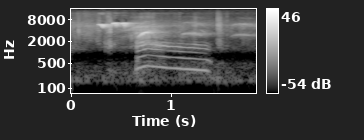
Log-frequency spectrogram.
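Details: A great barbet gives one drawn-out, mewing note that falls slightly in pitch over most of a second, described as another of its several calls; faint high chirps from other birds come before it.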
